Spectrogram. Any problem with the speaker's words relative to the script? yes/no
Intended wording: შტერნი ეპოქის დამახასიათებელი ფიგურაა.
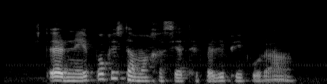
no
